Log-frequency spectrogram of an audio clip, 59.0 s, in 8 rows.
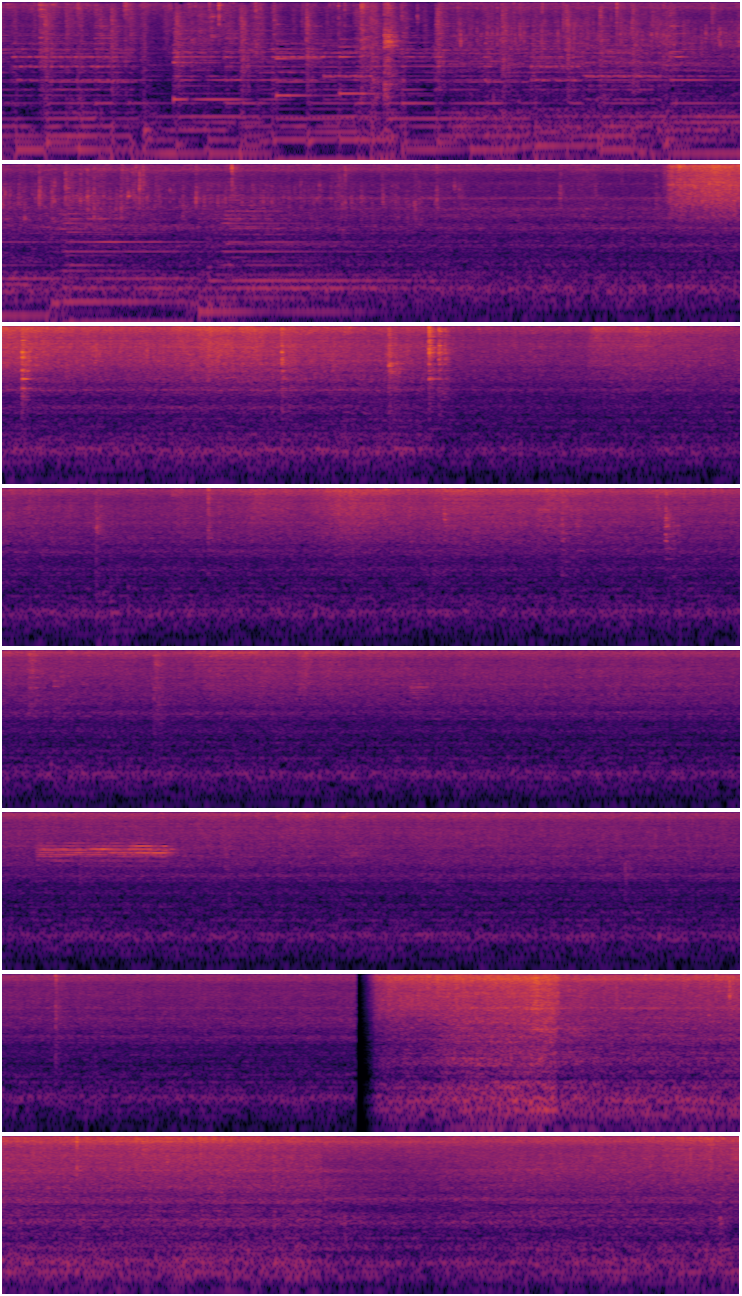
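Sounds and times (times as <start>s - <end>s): fish frying in hot oil: 3.8s - 59.0s.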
